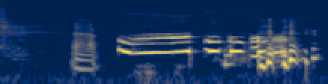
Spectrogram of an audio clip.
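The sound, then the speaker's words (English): A person imitates a Sand People war cry: a brief rough grunt, then a loud, sustained braying howl that breaks into choppy, warbling yelps and gurgles. “That's a good Sand People impression.”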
